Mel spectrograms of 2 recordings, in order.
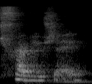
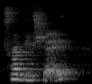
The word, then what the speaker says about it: Trebushea: curtain so my channel name is trebuchet which is a very hard name to pronounce it's like the catapult uh trebuchet and then i just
